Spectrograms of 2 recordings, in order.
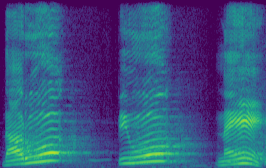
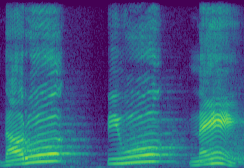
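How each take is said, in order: No difference in how they are said.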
